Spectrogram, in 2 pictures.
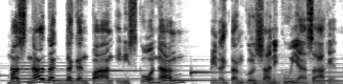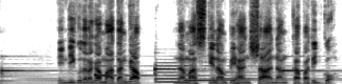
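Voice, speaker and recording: A man narrating a first-person story as a radio drama host, in a scripted storytelling style. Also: on the high side. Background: loud background music.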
